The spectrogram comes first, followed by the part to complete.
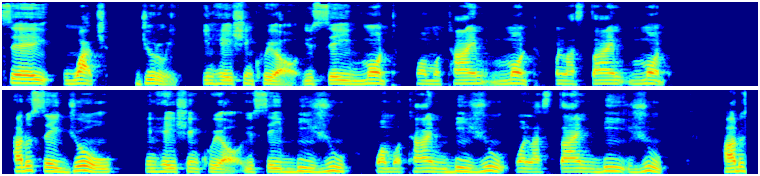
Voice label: Watch in Haitian Creole Mont pronunciation by a Haitian teacher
